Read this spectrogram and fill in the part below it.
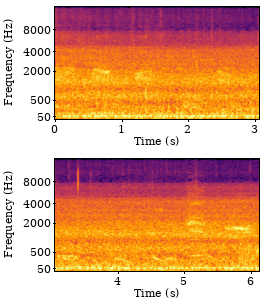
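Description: Crows cawing in Lal Bagh gardens in Bangalore, scattered calls at a distance over a steady outdoor background hum.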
